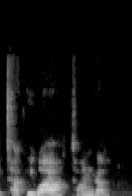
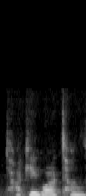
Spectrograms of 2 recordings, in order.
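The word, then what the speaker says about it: takiwātanga: I'm going to mangle it, so I don't want to say it, but the line above the A is a long A, so it would be Takiwa Tanga. – Okay. Takiwa Tanga.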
